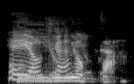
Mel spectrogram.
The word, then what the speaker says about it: Heyoka: Heyoka.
